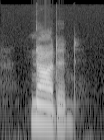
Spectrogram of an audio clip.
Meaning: simple past and past participle of nod
- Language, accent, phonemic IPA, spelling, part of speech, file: English, US, /ˈnɑdɪd/, nodded, verb, En-us-nodded.ogg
